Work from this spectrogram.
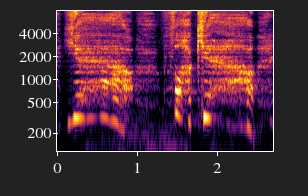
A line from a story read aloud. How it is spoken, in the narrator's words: the Jew who just punched him out is screaming and says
